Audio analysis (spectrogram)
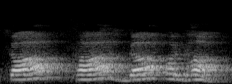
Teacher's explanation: का, खा, गा और घा का उच्चारण कहां से किया जाता है, कंठ से किया जाता है।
